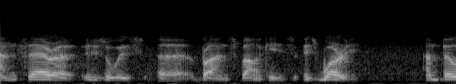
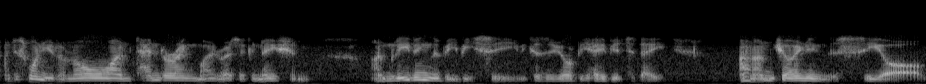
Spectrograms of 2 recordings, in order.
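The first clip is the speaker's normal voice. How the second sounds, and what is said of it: Grim Northern Irish accent. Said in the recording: “in his kind of slightly grim uh, Northern Irish accent uh, that he affects”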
